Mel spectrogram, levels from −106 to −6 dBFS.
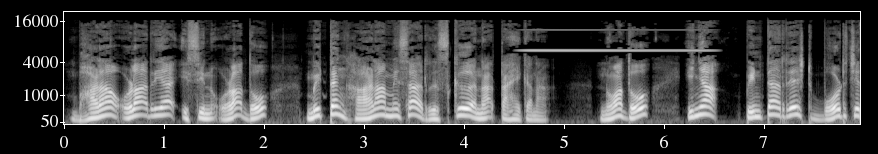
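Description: From 4.48 to 6.59 s a feedback whistle sits behind the speech: a thin, steady 6.2 kHz tone about 15 dB below the voice, swelling and fading slowly in level. Likely cause is a loudspeaker-to-microphone loop held just at the edge of feedback.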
